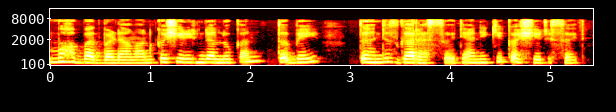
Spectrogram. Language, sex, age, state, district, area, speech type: Kashmiri, female, 60+, Jammu and Kashmir, Ganderbal, urban, spontaneous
